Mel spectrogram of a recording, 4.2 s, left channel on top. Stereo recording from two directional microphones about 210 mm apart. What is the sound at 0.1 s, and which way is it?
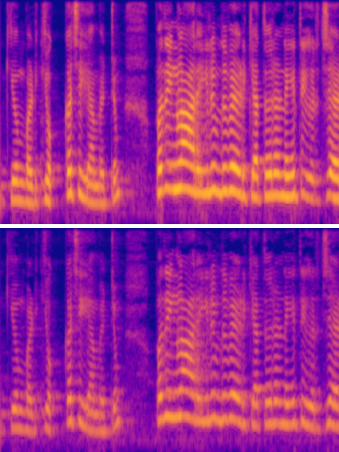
A woman's voice, 35° left (ahead or behind).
